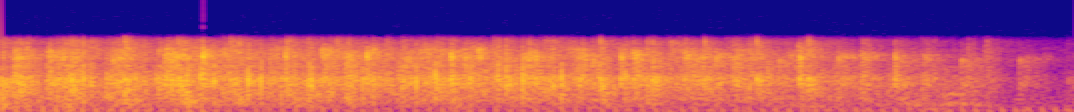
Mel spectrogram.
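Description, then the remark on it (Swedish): A full seminar audience breaks into sustained applause for the organisers from Terracom, a dense crackle of many hands clapping at a steady level for several seconds before it begins to thin out and fade at the end. “De ska väl hösta in, tycker jag, också den applåden redan nu.”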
